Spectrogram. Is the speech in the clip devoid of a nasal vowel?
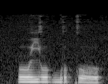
yes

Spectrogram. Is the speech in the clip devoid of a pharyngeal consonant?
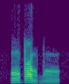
no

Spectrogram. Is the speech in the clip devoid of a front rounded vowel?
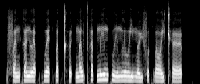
no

